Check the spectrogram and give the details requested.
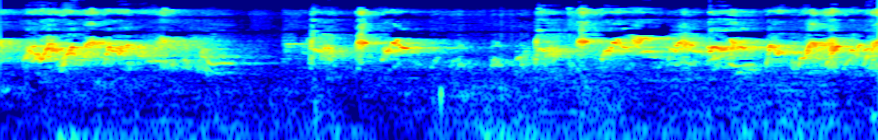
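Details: Red-whiskered bulbuls being prepared for a contest give lively runs of bright chirps and whistles, a brief gap after the first second, then renewed rapid chattering.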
